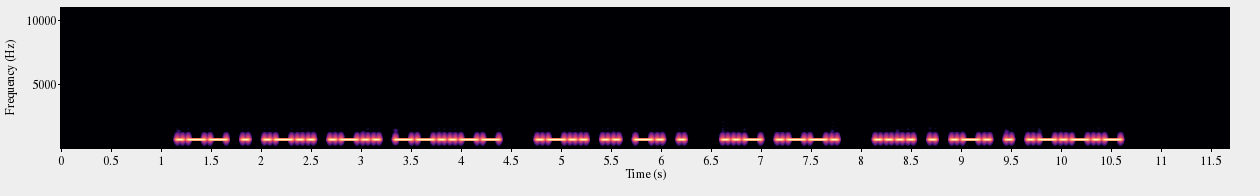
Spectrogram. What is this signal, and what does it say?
Morse code, heard as a keyed tone, about 22 wpm, 700 Hz. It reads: WELL, LINE UP HERE.
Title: Sentences from Top 1000 Words - Review Part 1 - 22wpm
